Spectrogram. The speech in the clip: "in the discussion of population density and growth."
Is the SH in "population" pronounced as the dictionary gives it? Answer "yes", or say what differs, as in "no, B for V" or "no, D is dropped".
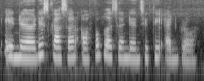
no, S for SH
